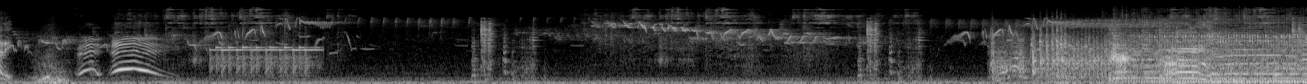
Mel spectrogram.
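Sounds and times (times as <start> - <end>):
steady low hum: 0.0 - 8.6
birds chirping: 0.0 - 13.0.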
